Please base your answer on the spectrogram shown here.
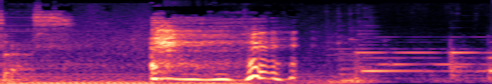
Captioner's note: laughs; gentle piano music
